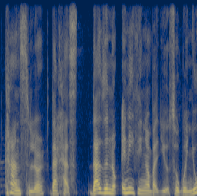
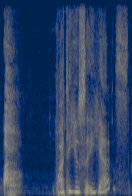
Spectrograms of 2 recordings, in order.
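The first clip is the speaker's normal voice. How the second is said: whispered, voiceless aside to a spouse; mock whisper, puzzled; hushed question; 6 semitones higher, 9 dB quieter than usual. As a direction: keep it secret from the kid, whisper it. Parents compare notes, child unaware.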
